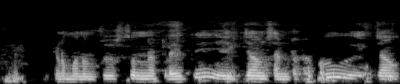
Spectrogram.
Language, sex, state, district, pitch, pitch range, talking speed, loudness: Telugu, male, Andhra Pradesh, Chittoor, 130 Hz, 125-140 Hz, 105 wpm, -17 LUFS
